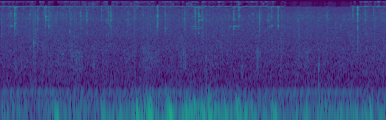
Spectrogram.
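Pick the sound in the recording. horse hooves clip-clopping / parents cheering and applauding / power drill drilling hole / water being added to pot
horse hooves clip-clopping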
